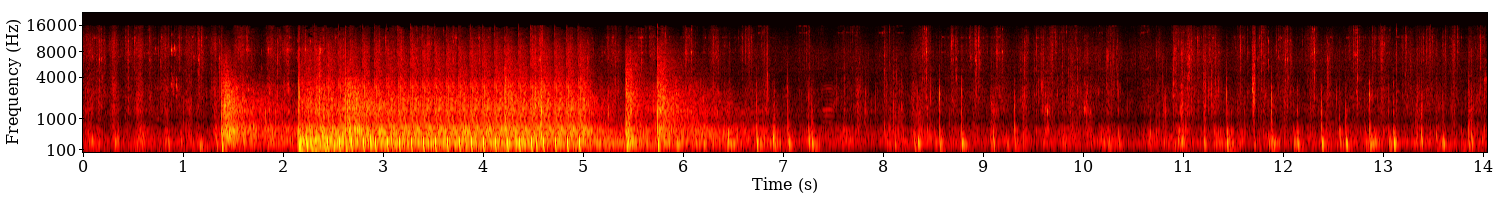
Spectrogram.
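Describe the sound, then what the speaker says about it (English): Machine gun fire in the World War I shooter Beyond The Wire: a loud, close sustained rapid burst lasting a few seconds, preceded by single shots and followed by scattered distant gunfire and footsteps. "There is a machine gun south."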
